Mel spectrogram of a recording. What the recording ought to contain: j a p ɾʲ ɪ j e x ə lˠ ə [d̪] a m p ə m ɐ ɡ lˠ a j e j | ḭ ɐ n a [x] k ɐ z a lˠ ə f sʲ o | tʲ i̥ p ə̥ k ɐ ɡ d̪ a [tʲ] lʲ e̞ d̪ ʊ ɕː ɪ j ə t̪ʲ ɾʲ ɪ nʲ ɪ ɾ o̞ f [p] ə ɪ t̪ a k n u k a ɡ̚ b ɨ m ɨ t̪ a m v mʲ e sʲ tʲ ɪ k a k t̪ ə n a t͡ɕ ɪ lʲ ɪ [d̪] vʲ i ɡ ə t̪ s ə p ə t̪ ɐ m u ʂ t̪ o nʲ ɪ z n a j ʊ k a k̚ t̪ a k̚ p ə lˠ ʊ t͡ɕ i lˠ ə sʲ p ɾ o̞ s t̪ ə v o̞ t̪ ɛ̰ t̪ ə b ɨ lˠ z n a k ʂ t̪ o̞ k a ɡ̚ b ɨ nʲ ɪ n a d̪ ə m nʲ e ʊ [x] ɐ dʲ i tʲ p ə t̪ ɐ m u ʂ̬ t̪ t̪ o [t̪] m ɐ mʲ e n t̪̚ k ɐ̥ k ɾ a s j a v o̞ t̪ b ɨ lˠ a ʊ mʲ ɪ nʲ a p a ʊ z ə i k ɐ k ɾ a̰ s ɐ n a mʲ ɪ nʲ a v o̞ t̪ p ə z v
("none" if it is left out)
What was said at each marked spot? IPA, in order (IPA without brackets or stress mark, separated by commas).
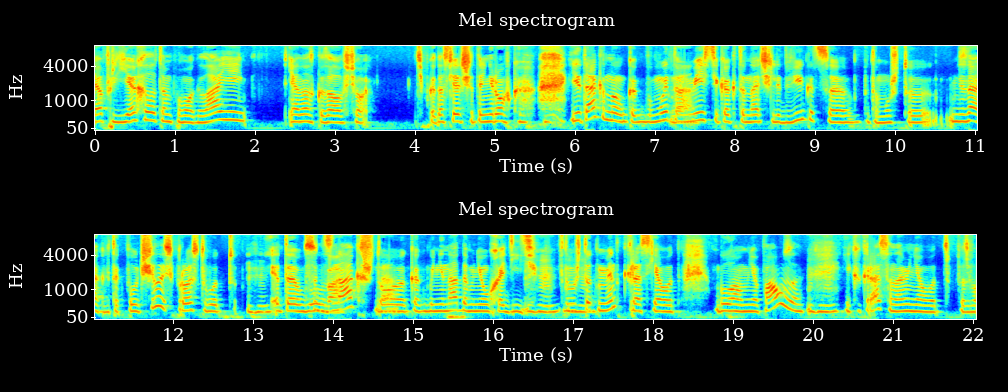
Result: t̪, s, sʲ, k, d̪, x, t̪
